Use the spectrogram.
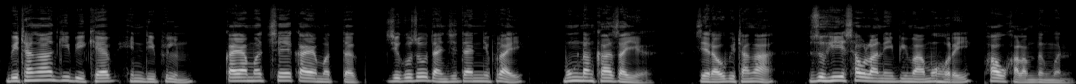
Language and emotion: Bodo, neutral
